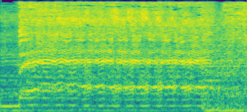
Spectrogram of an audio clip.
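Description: A single drawn-out bleat, like a sheep or goat, loud, lasting over a second before cutting off abruptly, with no talking around it.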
